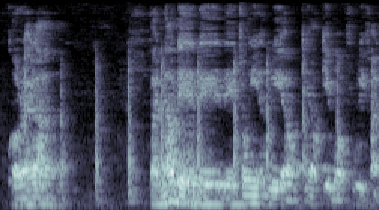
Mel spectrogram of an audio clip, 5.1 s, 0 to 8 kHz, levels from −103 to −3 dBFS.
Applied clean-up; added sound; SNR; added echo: classical method WPE with log-MMSE.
